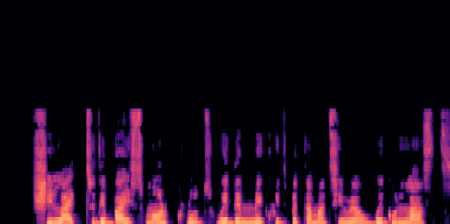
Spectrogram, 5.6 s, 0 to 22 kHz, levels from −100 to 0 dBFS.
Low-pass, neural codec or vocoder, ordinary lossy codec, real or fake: 14.4 kHz; none; MP3, 48 kbps; real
